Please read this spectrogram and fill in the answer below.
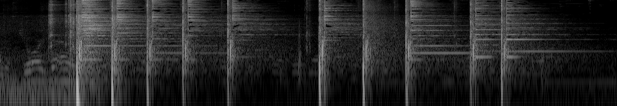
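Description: About ten gunshots in quick succession, each followed by the clang and ring of a struck steel target. The shots come in two quick runs with a short pause between them.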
